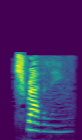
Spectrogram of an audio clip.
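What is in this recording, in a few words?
"travelling", English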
